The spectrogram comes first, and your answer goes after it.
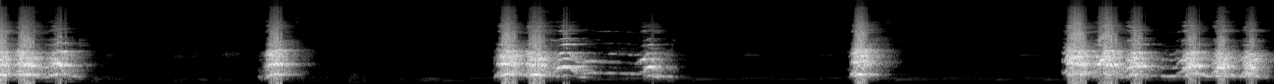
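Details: Felix, a dog shut alone in a crate while left at home, barks repeatedly in loud clustered bursts, some single, some doubled or in quick runs of four, with short yelps between.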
